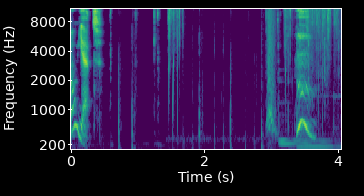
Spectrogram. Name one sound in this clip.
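A pickaxe chips at stone with quick, light knocks.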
